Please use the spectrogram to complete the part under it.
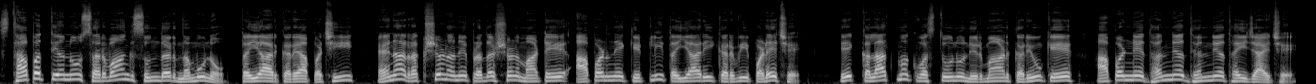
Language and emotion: Gujarati, neutral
